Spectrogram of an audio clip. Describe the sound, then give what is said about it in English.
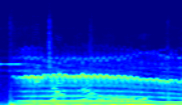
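A cartoon flying car sound effect, the little Jetsons car, played as bumper music: a steady, loud electronic whir with layered tones and a wobbling pitch that swoops up and down, lasting a couple of seconds with no voices. “I gotta get a better sound of that, but I still like the little Jetsons car.”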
